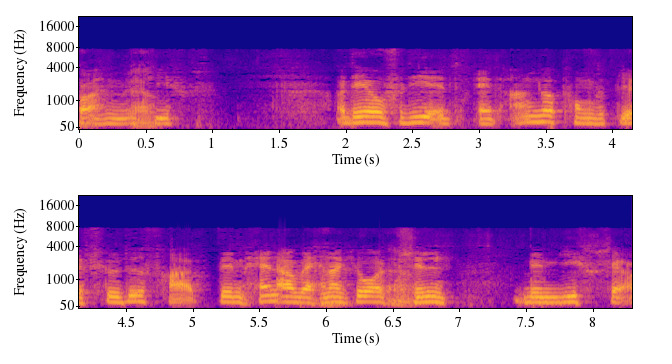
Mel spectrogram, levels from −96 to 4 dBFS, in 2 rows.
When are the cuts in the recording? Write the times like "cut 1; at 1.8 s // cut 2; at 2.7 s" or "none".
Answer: cut 1; at 5.1 s // cut 2; at 5.6 s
